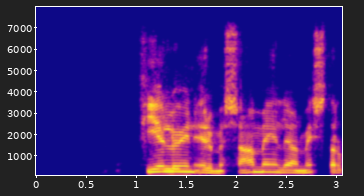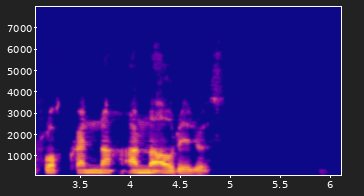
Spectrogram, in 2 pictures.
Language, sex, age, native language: Icelandic, male, 20-29, Icelandic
